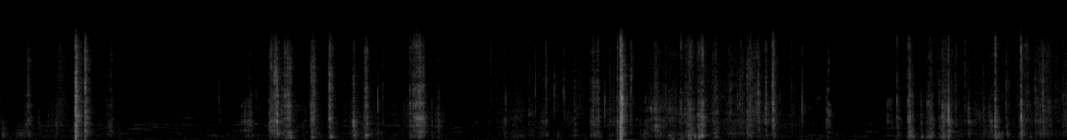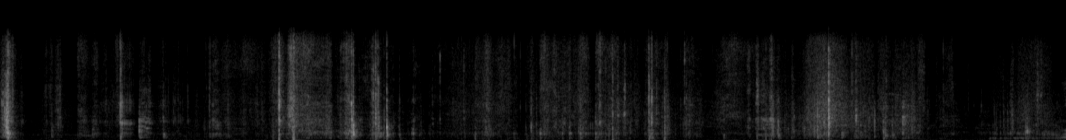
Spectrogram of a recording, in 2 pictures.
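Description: Packing tape and plastic wrap on a cardboard box being slit with a knife and torn off, and the cardboard flaps pulled open, in irregular bursts of tearing, crinkling and sharp clicks.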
